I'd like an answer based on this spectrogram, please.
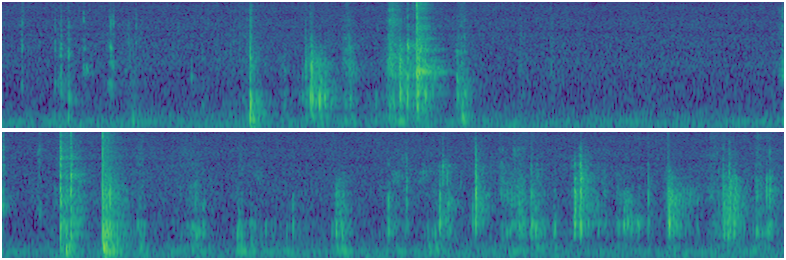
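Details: Eight-and-a-half-week-old purebred European Doberman Pinscher puppy eating in a small room; crunchy bites come in clusters with short pauses, a couple of loud sharp crunches midway.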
